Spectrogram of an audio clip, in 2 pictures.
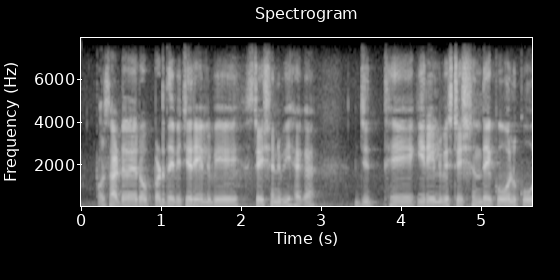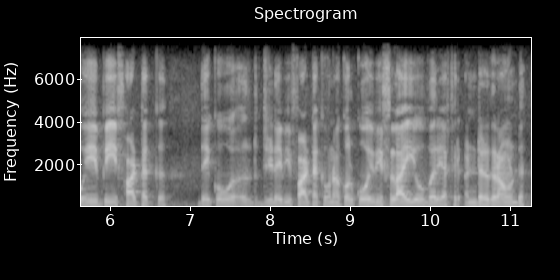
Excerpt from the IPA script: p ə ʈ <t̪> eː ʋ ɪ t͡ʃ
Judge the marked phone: incorrect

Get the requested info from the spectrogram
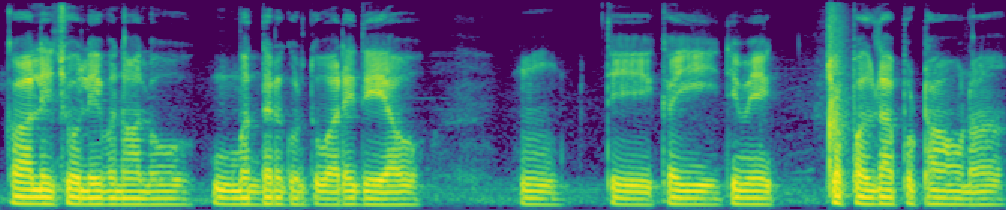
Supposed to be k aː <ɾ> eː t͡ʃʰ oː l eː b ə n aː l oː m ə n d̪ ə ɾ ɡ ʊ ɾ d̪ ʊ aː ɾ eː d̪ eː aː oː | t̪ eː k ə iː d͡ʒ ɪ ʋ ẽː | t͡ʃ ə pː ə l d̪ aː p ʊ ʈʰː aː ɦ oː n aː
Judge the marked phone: incorrect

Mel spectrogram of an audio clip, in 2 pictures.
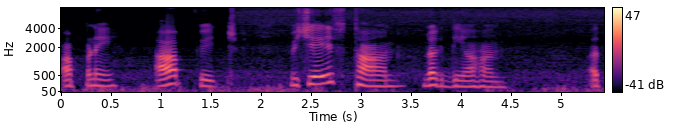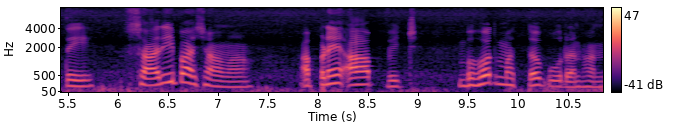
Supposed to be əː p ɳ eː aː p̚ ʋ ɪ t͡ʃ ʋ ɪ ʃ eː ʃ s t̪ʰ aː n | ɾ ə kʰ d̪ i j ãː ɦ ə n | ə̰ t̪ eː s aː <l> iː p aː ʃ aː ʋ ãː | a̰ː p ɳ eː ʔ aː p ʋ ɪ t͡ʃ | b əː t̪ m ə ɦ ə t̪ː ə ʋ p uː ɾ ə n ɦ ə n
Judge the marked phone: incorrect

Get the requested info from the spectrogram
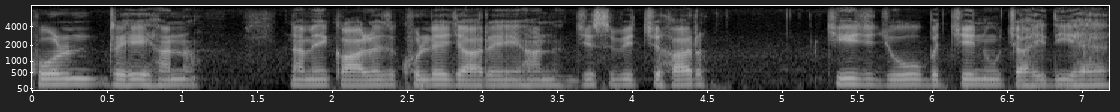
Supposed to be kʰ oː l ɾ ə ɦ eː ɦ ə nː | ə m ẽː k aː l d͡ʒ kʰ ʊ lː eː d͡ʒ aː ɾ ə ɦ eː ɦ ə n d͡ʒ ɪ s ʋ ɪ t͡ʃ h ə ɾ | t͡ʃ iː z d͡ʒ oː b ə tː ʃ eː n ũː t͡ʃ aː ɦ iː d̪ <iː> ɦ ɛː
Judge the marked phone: correct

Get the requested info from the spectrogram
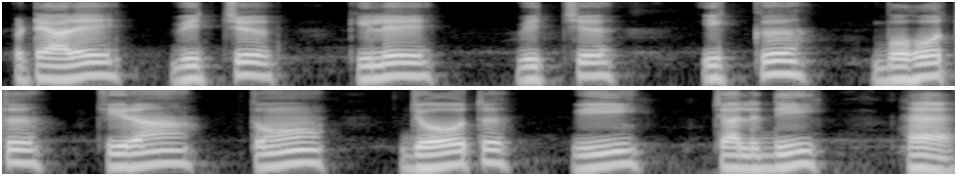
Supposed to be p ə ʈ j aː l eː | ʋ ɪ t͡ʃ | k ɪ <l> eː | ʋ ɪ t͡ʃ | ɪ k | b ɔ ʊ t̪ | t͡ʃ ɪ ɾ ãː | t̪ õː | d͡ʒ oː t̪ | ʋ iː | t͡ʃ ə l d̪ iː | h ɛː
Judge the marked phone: correct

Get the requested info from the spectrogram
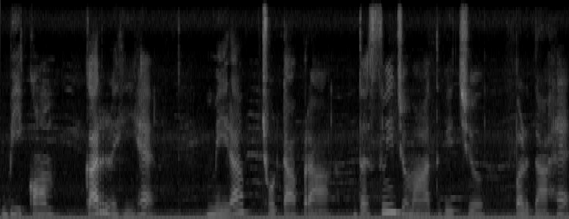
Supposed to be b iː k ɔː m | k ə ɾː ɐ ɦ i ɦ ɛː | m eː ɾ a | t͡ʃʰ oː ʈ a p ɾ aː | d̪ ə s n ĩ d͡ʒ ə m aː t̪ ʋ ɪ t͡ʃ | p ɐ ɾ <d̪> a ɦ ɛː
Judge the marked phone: correct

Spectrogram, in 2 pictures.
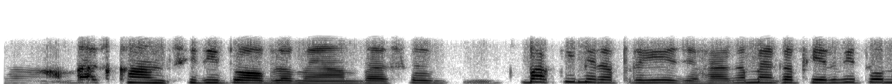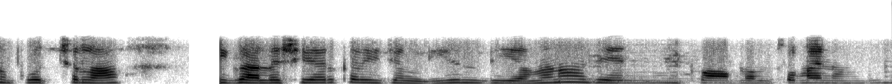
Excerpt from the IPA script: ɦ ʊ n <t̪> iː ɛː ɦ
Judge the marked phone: incorrect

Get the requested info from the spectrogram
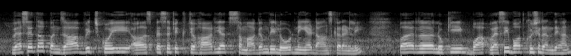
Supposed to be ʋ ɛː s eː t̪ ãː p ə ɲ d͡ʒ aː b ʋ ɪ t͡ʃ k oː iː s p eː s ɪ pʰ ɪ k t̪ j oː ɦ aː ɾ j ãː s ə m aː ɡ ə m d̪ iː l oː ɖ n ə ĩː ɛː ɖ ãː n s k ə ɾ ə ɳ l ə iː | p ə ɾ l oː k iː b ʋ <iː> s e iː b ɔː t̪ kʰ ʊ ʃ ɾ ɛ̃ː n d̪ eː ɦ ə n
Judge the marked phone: incorrect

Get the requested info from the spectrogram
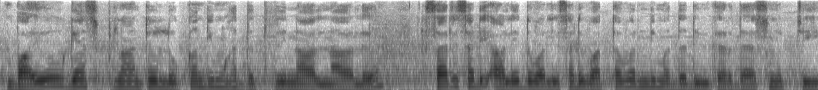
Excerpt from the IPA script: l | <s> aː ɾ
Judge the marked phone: correct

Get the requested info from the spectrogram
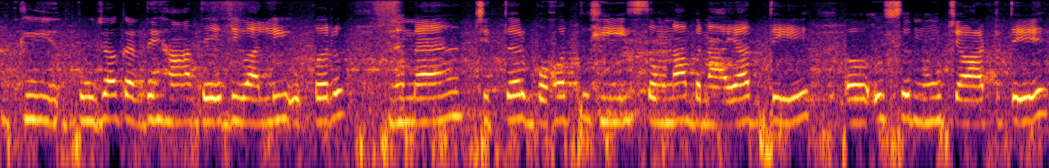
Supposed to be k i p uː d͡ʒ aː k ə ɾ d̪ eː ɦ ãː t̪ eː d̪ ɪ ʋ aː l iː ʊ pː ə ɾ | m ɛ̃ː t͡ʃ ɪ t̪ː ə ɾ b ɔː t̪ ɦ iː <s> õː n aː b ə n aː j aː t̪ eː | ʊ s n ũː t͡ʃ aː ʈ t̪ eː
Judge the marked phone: correct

